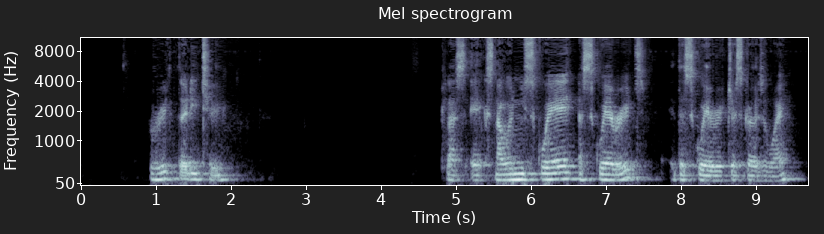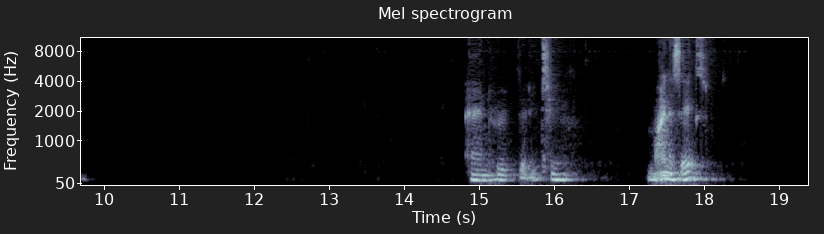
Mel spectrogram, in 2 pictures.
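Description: A man explains calmly into a close microphone, with pauses.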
